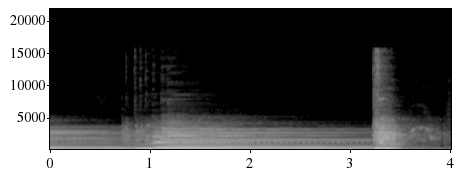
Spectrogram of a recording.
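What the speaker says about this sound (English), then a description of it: "we're gonna have the E seventh." An E seventh open chord on electric guitar with the second finger on the fifth string, strummed once and left ringing, then struck again near the end with a brighter attack before fading.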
